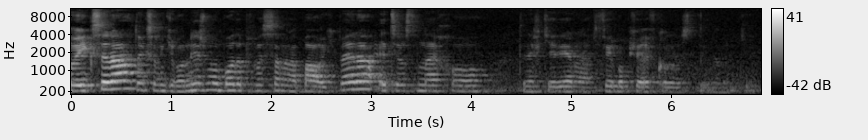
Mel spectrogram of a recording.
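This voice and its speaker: A woman speaks very fast in a fairly high voice, her pitch varying in an ordinary way. Her loudness swings widely, and background noise is noticeable. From Greece, Chalkidiki village. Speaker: college student. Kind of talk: casual interview.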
